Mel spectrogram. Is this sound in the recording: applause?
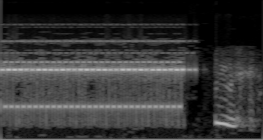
no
